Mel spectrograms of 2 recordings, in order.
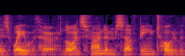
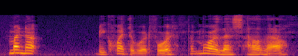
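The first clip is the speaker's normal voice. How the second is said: high, bright-voiced girl conceding grudgingly; a young girl allowing it with a sly reluctance; higher, louder girl's voice, half-teasing; reluctant girl; 6 semitones higher, 5 dB louder than usual. Hullo answers reluctantly.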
